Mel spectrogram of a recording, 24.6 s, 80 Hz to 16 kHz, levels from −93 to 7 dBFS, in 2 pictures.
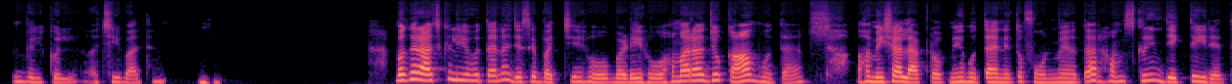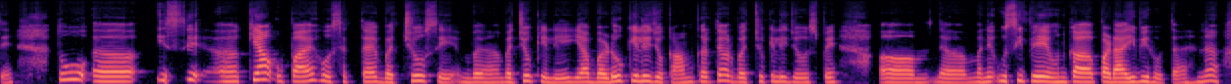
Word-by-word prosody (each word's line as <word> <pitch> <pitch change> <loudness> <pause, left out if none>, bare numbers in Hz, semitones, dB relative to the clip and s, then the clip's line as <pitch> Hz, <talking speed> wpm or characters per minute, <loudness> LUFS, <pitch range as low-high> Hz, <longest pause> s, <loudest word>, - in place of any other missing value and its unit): बिल्कुल, 180 -3 -5 0.2
अच्छी 185 +1 -6
बात 170 +2 -7
है। 195 - -7
हुँ, 180 -5 -8
हुँ। 170 - -8 1.8
मगर 270 +4 +6
आजकल 255 +3 +4
ये 265 -1 +2
होता 245 -2 0
है 230 - +1
ना, 280 +1 -1
जैसे 195 0 -1
बच्चे 185 +2 -3
हों, 170 -3 -1
बड़े 175 +1 +2
हों, 175 0 0
हमारा 230 +4 +5
जो 260 - +5
काम 235 +6 +5
होता 180 -5 -5
है, 180 +5 -7 0.6
हमेशा 200 +1 +3
लैपटॉप 175 -1 +2
में 185 +1 0
होता 190 -1 +1
है 185 - +3
नहीं 175 -1 -1
तो 200 - -4
फ़ोन 175 -4 -5
में 180 0 -2
होता 175 +4 -2
है - - +5
और 255 - -1
हम 215 -1 -1
स्क्रीन 235 +3 -2
देखते 180 +2 0
ही 200 -2 +2
रहते 160 -2 -5
हैं। 170 - -10 0.4
तो 290 +2 +1
अ, 210 -2 +3 0.2
इससे 265 +3 -4
अ, 210 0 -3
क्या 285 +1 +6
उपाय 220 -3 +1
हो 245 -4 -1
सकता 200 0 -7
है 200 +1 +2
बच्चों 175 +8 +1
से 225 -4 -4 0.2
ब 180 0 0 0.2
बच्चों 185 +6 +1
के 200 -4 -1
लिए 170 -1 -2
या 190 - +3
बड़ों 190 +5 +5
के 235 - +2
लिए 225 0 +3
जो 200 - +1
काम 170 +1 -4
करते 200 +3 -2
हैं 240 - +1
और 215 - -4
बच्चों 185 +2 -3
के 215 - -2
लिए 200 0 -1
जो 180 -1 -3
उसपे 185 +1 -5
अ - - -11 0.5
अ, 170 0 -1
माने 190 +2 -2
उसी 220 +2 -1
पे 215 -2 +6
उनका 190 0 +4
पढ़ाई 180 -1 +5
भी 205 +1 +1
होता 165 -5 -5
है, 170 - -7
है 185 +4 -7
ना? 230 +1 -2
195 Hz, 195 wpm, -22 LUFS, 175-220 Hz, 1.8 s, मगर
